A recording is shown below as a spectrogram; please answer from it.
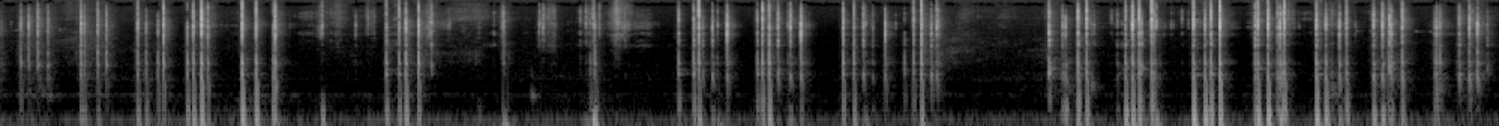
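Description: Fingernails tap rapidly on the surface of a clear glass bottle with fairy lights inside. Quick bursts of sharp, bright clicks come in clusters with short pauses between them, each tap dying away almost instantly over a faint, steady low hum.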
